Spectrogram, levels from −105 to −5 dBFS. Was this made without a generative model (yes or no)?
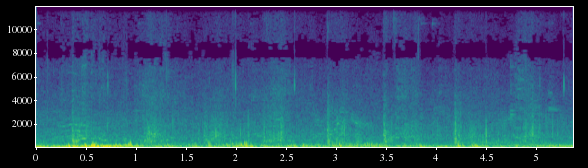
yes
